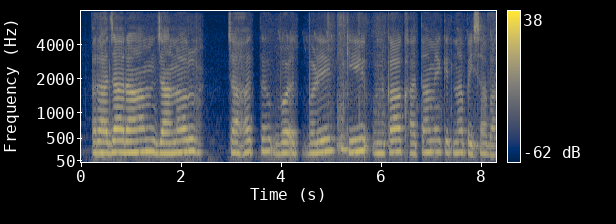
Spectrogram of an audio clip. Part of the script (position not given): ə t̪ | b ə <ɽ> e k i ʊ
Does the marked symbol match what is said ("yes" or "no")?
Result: yes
